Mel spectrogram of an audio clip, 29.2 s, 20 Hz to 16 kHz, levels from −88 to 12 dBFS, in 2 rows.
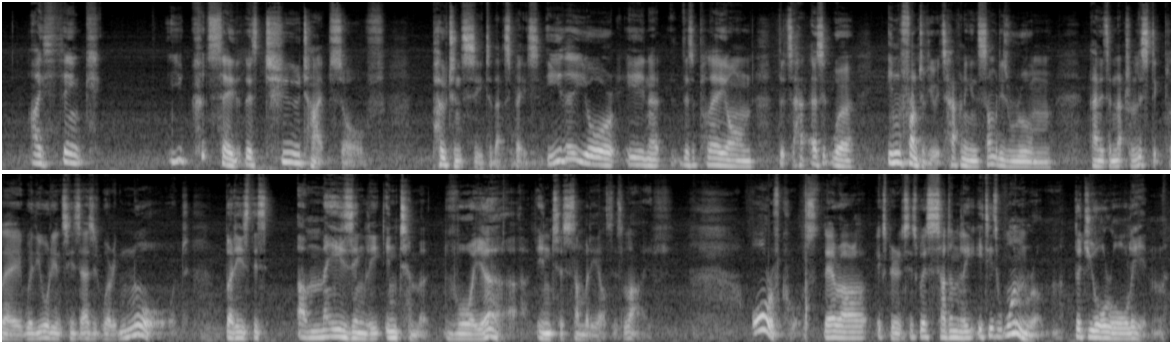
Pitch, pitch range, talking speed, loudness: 135 Hz, 115-155 Hz, 150 wpm, -17 LUFS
